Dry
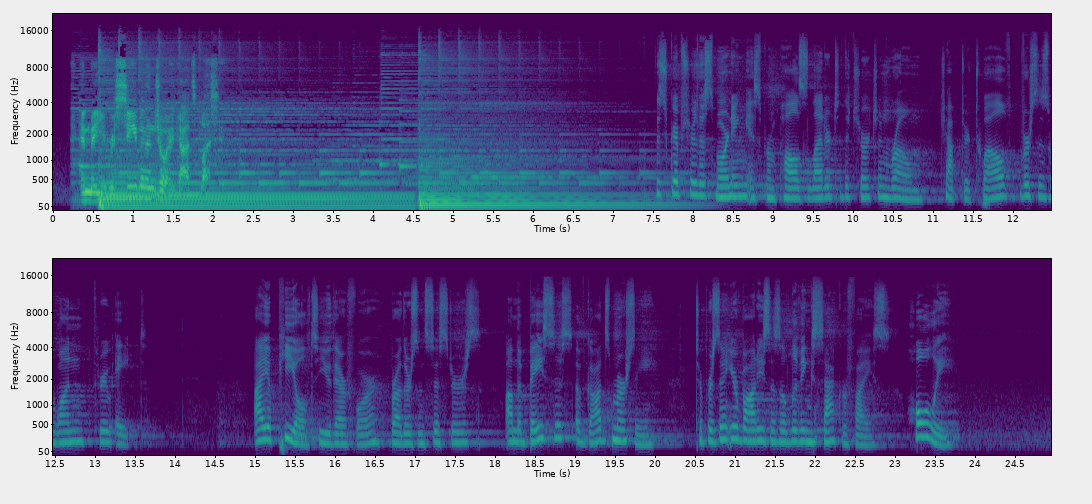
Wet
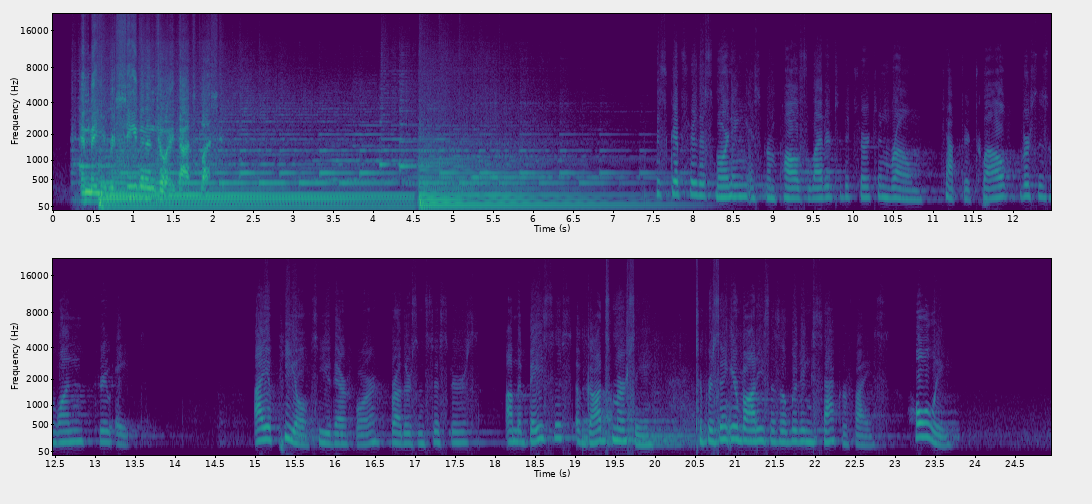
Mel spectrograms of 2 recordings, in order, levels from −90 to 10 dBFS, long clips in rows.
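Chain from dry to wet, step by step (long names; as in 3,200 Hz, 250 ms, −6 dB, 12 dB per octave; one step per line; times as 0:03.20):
running median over 15 samples
low-shelf EQ 110 Hz −8.5 dB
0:19.09–0:21.28: envelope flattener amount 50%
level −2.5 dB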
